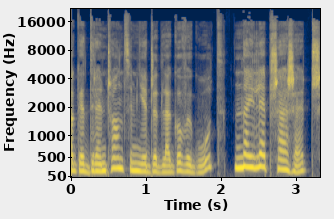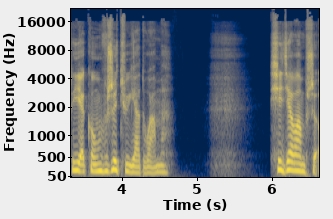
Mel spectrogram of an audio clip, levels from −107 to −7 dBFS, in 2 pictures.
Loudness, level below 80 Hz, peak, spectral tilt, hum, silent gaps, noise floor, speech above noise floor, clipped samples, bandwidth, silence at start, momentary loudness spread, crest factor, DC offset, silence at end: -16 LUFS; -58 dBFS; -2 dBFS; -4.5 dB/octave; none; none; -68 dBFS; 53 dB; under 0.1%; 20 kHz; 0 s; 11 LU; 16 dB; under 0.1%; 0.05 s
